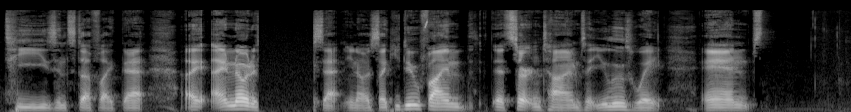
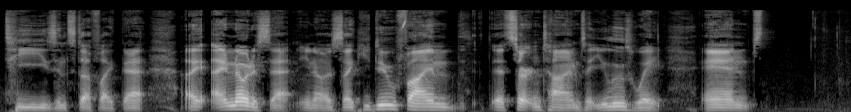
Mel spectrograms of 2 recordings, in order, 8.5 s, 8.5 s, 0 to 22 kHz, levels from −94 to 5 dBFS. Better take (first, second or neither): second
